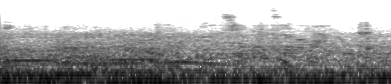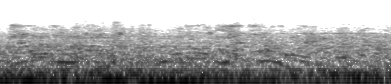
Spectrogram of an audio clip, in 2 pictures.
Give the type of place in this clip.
bus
